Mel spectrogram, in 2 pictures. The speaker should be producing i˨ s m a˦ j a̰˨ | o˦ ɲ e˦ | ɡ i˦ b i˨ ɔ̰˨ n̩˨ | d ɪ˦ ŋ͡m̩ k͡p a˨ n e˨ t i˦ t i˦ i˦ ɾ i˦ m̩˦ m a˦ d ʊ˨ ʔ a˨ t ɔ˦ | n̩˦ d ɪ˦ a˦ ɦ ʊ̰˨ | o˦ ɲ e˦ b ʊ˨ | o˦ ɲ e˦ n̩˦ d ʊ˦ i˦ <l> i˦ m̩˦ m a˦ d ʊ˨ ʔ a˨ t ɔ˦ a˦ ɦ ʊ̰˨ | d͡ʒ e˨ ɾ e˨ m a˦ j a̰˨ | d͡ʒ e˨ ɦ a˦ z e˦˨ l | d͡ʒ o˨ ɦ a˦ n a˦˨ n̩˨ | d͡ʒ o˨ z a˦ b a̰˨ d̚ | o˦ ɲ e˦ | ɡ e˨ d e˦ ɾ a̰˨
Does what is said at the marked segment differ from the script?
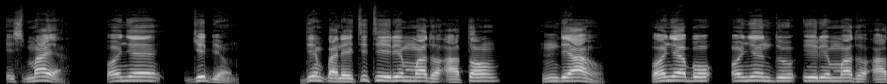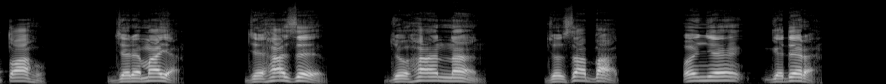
yes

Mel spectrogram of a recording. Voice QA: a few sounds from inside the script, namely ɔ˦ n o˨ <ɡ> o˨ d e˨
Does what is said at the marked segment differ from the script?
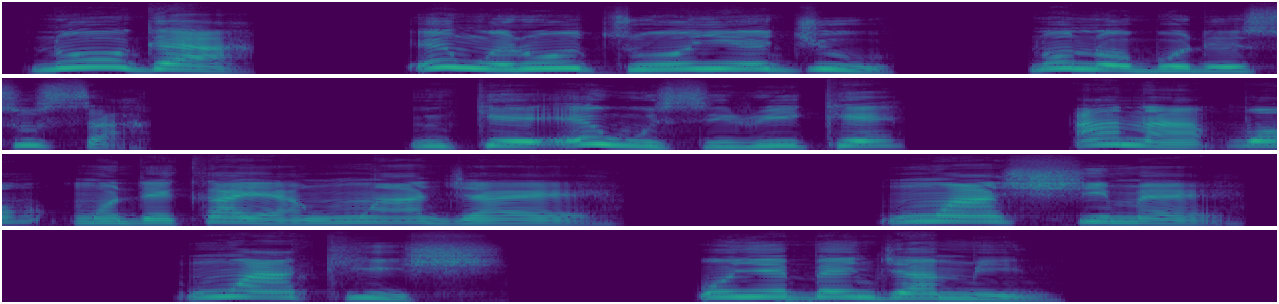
yes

